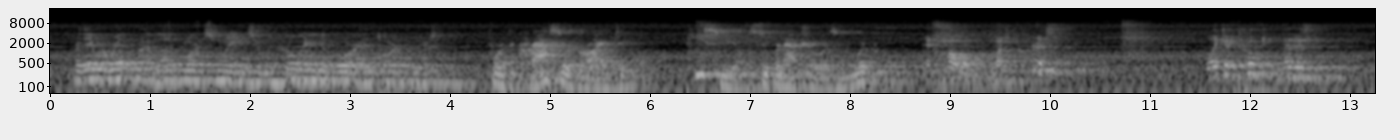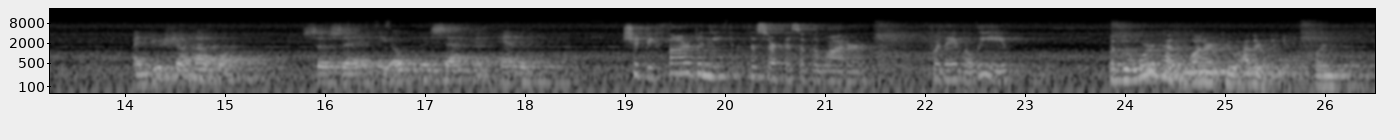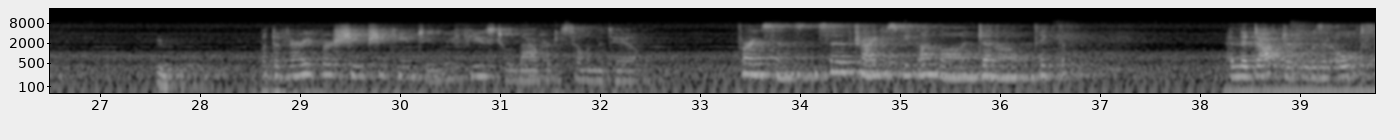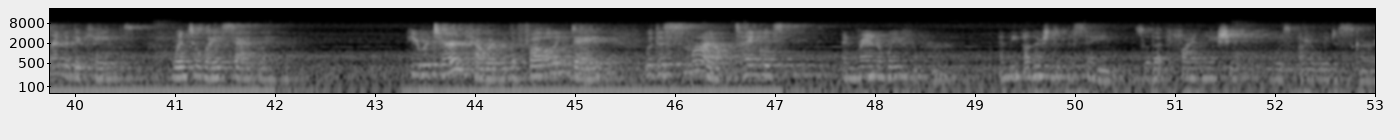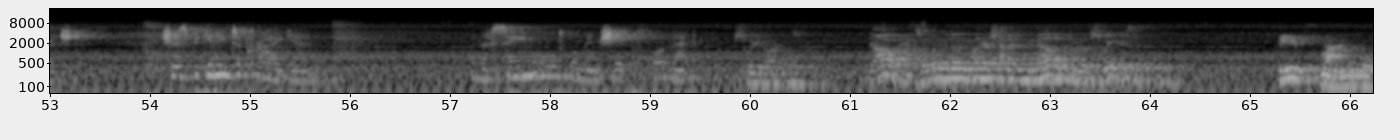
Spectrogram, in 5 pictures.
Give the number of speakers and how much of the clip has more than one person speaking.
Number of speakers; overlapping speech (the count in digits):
9, no overlap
